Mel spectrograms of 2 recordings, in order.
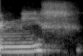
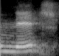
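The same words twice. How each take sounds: First: Niche said as "neesh", rhyming with leash; long ee and soft sh in niche; "neesh" pronunciation. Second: Niche said as "nitch", rhyming with pitch; short i and tch in niche; "nitch" pronunciation. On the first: Coach offering both ways to say it, niche as "neesh". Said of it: "I believe it's properly pronounced niche". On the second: Coach offering both ways to say it, niche as "nitch". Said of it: "whichever one you wanna say it". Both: Shown as a demonstration.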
